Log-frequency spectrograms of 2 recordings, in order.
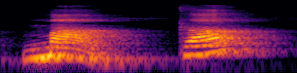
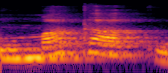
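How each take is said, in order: First: MACACO broken into ma, ca, co with pauses; slow, separated MA - CA - CO; syllable by syllable. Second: Said in the usual way. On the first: Shown as a demonstration. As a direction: count out MACACO slowly, one syllable per mouth opening. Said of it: "Quantas vezes você abre a boca".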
